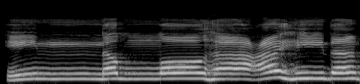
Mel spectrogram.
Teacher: ان میں نون مشدد ہے، غنہ کریں گے، ان اللہ عہد۔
